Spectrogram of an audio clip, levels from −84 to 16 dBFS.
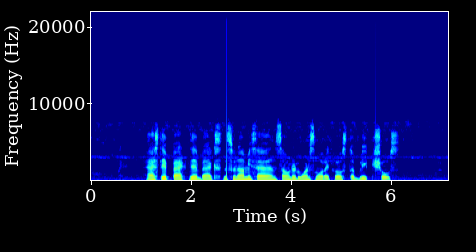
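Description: At 2.71 s and again at 5.69 s the speech skips forward: a tiny slice, around 20 ms, is gone and the sound on either side is butted together with no gap. The spacing, about 3 s apart, points to audio missing between chunks, likely a recorder or processor losing a moment each time it hands over from one 3 s block to the next. On a waveform each appears as an abrupt discontinuity; on a spectrogram, a thin vertical seam where harmonics jump.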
